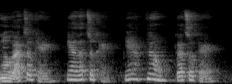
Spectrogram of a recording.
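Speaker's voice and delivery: mocking, scornful, creepy put-on voice. Retelling comments from the comment section: mocking commenters. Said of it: "freaks in my comment section being like".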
